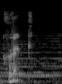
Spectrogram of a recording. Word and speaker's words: creek: Like it was like a creek. – Any amount. Any amount, my dude. – It's actually pronounced crick.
